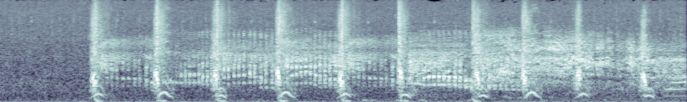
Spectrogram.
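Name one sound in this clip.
A stone hatchet chops repeatedly into a carcass with wet, meaty thuds.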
